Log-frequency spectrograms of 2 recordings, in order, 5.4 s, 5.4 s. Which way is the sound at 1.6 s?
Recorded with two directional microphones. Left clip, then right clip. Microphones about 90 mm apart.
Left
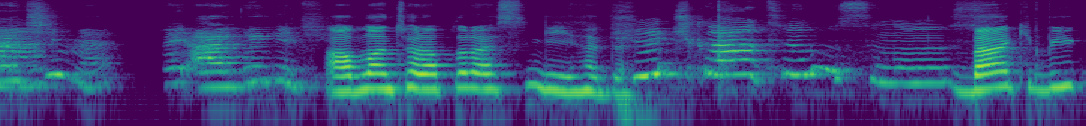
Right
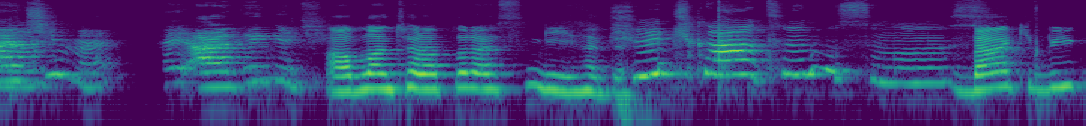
25° left (ahead or behind).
